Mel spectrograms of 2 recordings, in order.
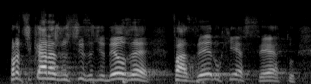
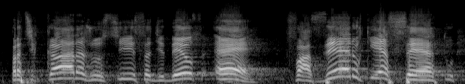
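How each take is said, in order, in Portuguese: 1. A frase é falada em ritmo normal. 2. A frase é falada muito devagar.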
